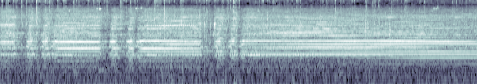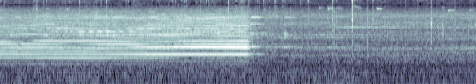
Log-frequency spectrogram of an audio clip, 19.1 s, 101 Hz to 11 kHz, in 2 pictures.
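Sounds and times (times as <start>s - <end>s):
train horn chord: 0.0s - 14.9s.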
